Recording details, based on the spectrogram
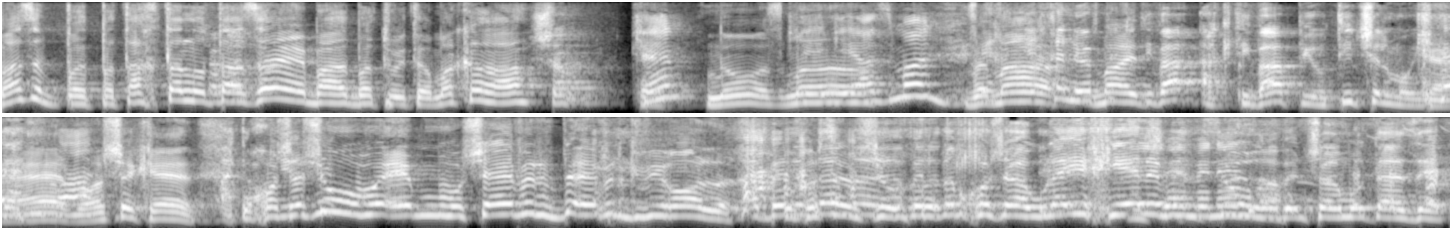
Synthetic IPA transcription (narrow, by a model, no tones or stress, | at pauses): mazeppat̪aχt̪alot̪azebabat̪wit̪eʁmakaʁaʃa | kennuazmaɡiazmanvemaanimaivaakt̪ivaapiut̪itʃelmojkenoʃekenuχoʃevʃeumoʃeevenevenɡviʁolabeuoʃevʃeubad̪amχoʃeulajeχjelevenvuʁabenʃaʁmut̪aze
